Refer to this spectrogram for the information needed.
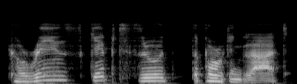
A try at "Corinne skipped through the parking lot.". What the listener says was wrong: Okay, that's better. Nice job.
